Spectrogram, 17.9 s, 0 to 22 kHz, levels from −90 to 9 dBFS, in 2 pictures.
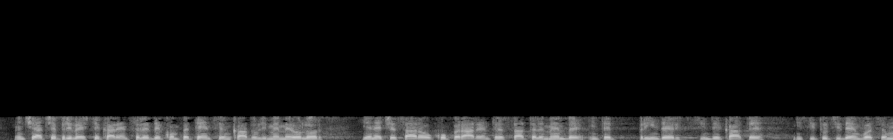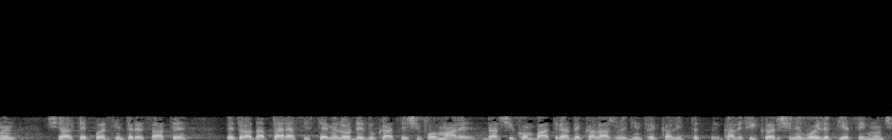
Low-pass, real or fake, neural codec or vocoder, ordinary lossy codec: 3.6 kHz; real; none; none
